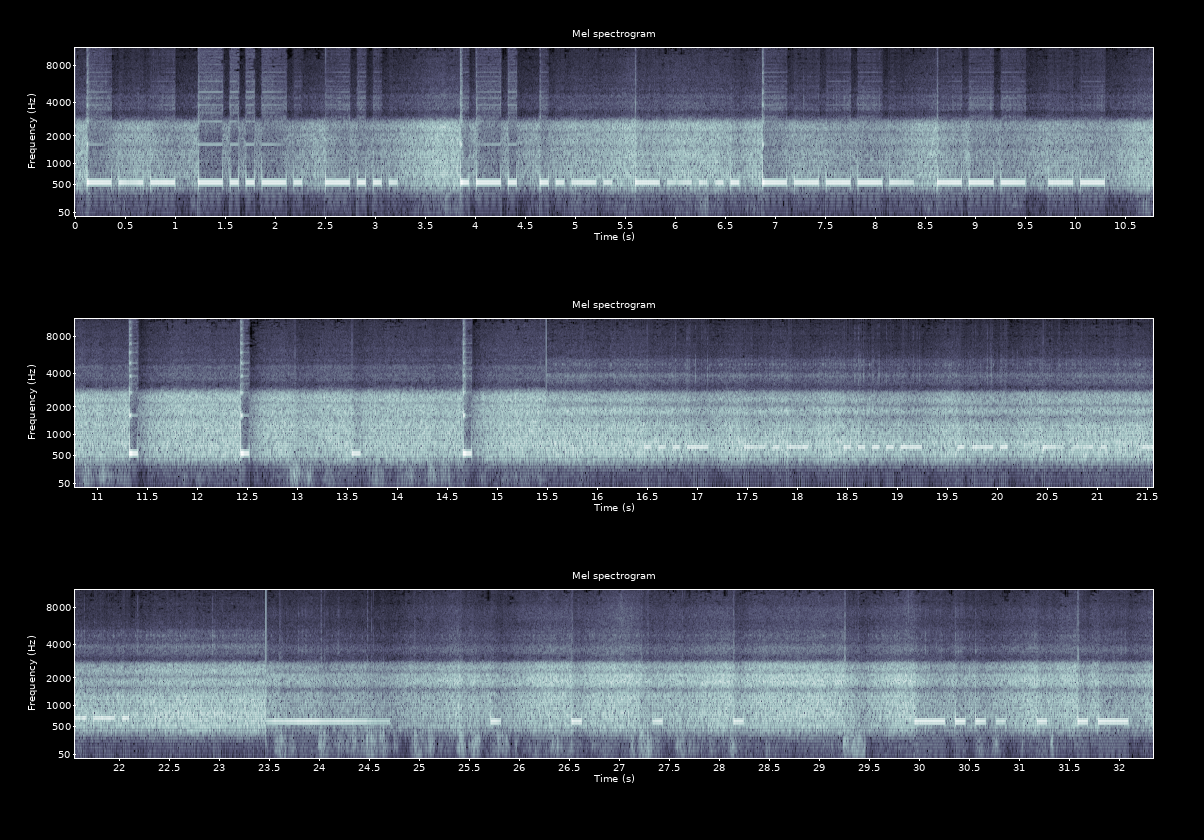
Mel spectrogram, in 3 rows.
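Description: Shortwave transceiver receiving on 6 metres in USB, its speaker putting out band-limited hiss and a Morse code signal keyed on and off as a single tone. A few sharp crackles come midway as the dial is tuned up the band, where a weaker keyed tone and then a steadier tone are heard.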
